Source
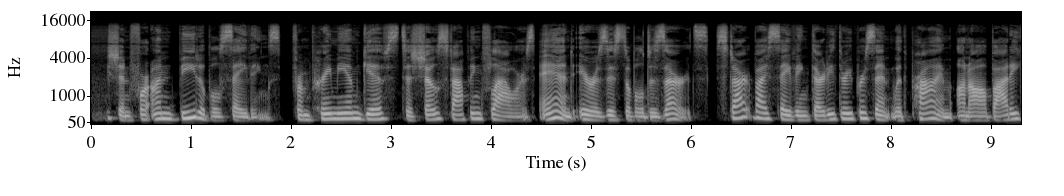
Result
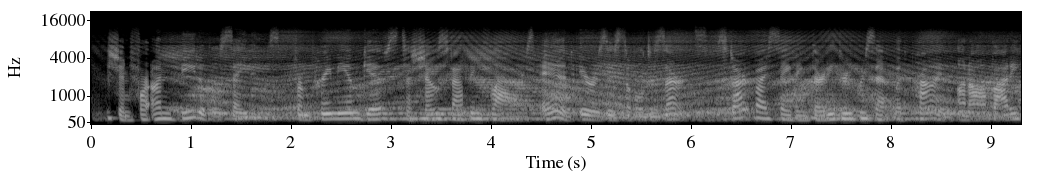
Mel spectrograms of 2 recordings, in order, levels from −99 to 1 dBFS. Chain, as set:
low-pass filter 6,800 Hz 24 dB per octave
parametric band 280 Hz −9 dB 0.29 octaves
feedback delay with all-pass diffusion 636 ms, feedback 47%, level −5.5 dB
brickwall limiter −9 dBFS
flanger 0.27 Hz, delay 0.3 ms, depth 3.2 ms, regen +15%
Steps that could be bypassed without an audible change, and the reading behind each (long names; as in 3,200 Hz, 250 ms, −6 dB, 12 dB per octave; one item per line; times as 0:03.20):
brickwall limiter −9 dBFS: peak of its input −17.0 dBFS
